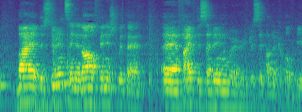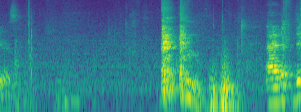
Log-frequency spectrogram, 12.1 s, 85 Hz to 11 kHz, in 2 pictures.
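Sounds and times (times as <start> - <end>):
person coughing: 9.2 - 10.1.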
